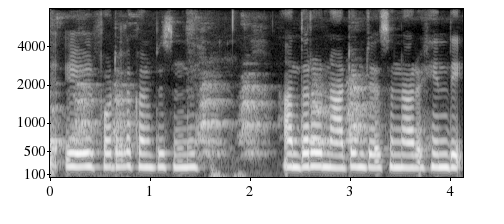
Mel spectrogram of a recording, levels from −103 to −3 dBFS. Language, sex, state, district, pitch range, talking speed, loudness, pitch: Telugu, female, Andhra Pradesh, Sri Satya Sai, 230-240 Hz, 115 wpm, -14 LUFS, 235 Hz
